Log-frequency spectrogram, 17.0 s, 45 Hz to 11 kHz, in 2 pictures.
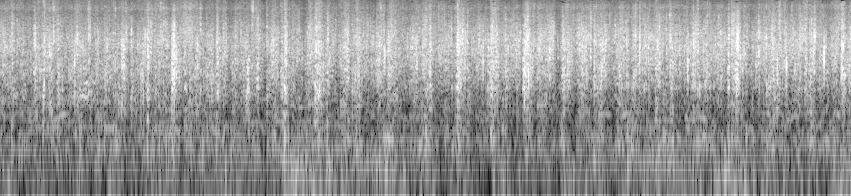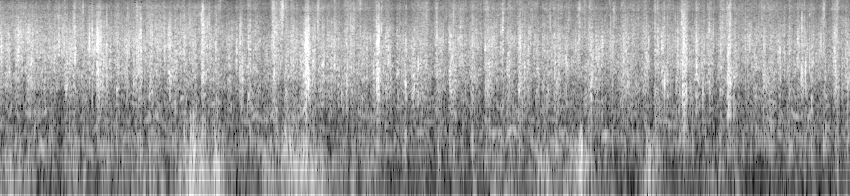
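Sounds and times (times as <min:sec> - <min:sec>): running footsteps: 0:00.0 - 0:17.0
wind on microphone: 0:10.0 - 0:12.2.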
